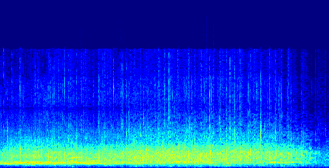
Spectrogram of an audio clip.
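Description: Audience applauding at Trump's presidential inauguration speech, a dense, continuous roar of clapping from a large crowd that holds steady and then tapers slightly at the end.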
